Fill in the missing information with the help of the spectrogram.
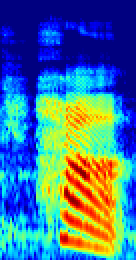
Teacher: ہا کو ادا کرتے ہوئے وسط حلق استعمال ہوتا ہے، یعنی حلق کا وہ درمیانی حصہ جس سے آواز نکلتی ہے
